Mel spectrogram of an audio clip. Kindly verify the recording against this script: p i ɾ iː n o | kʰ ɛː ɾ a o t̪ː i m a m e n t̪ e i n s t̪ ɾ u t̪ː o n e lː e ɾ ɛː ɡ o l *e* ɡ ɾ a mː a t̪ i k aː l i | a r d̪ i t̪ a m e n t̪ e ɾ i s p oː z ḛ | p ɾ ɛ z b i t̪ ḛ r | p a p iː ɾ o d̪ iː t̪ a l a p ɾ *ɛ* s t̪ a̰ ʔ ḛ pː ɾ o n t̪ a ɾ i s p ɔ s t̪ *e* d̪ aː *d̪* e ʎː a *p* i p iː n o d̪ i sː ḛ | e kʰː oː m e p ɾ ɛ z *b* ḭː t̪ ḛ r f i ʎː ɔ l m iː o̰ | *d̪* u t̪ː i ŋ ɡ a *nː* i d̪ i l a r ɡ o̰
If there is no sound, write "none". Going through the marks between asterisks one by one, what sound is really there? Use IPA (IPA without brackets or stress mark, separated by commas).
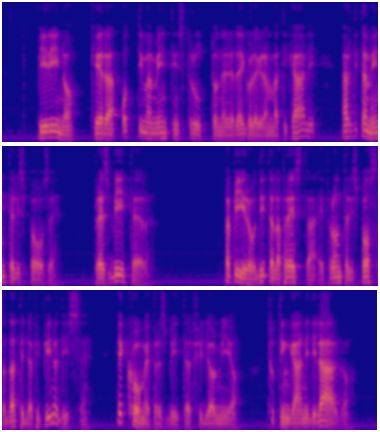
e, ɛ, a, t̪, p, b, t̪, nː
